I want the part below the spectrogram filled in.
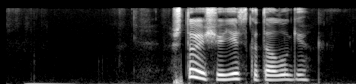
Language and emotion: Russian, neutral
